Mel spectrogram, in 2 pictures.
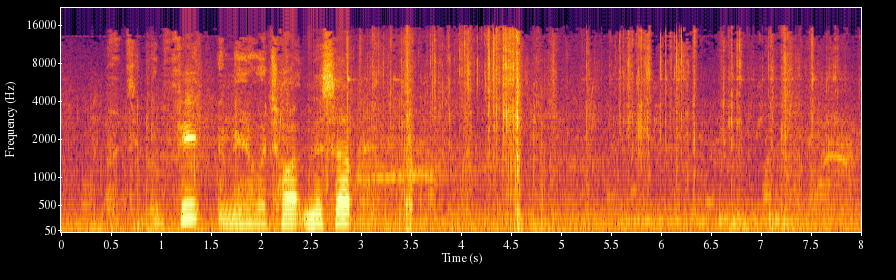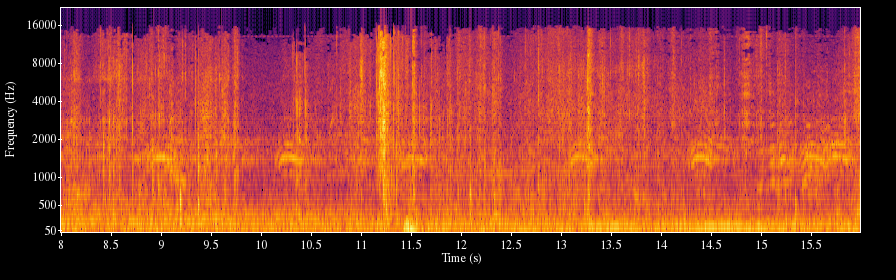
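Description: Tent canvas rustles and knocks as hands adjust an awning pole.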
